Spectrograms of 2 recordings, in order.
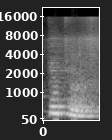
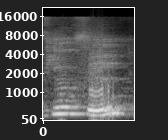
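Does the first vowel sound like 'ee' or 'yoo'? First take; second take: ee; yoo. First: The first vowel sounds like 'ee'. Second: The first vowel sounds like 'yoo'. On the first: The speaker calls it right. "এটা উচ্চারণ হবে পিপল" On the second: The speaker calls it wrong. "কিন্তু এটা পিউপিল না"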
